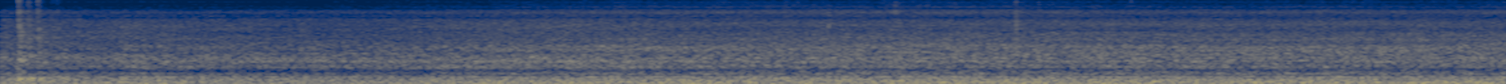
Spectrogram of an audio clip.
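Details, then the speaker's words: Air conditioning outdoor unit after replacing a failed control board: steady fan whoosh and even compressor hum with refrigerant bubbling through, no rattles or short cycling. Running normally. "all right i think i hear the refrigerant over there bubbling through there is no question that board was a goner"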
